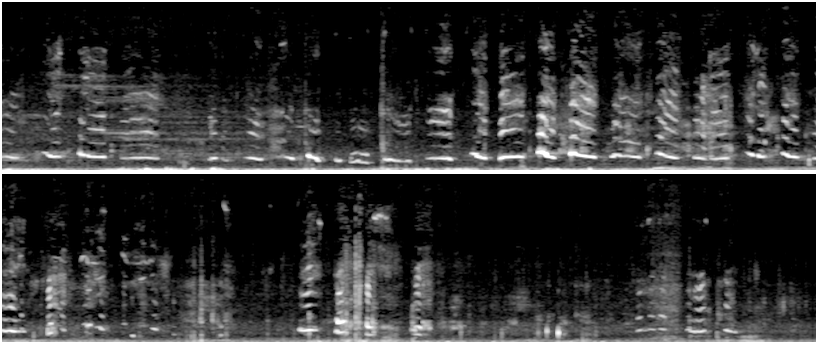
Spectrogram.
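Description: Young puppies whining and yipping as they play-fight: a quick string of short, high squeals, loudest about five seconds in, thinning out to a few more squeals later on.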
